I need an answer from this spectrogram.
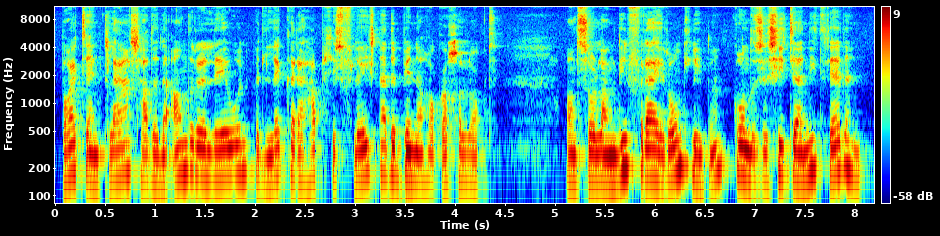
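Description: A woman narrating a children's storybook with expressive, dramatic delivery. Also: deep voice, moderate pace. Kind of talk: children's storybook read-aloud.

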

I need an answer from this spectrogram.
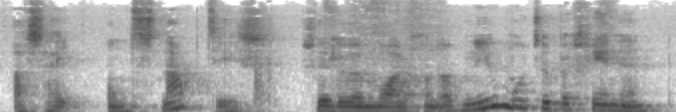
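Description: A man voicing a gruff, excitable uncle in a children's story. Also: on the high side, moderate pace. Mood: grumbling. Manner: grumbling, then excited. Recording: roomy echo.

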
